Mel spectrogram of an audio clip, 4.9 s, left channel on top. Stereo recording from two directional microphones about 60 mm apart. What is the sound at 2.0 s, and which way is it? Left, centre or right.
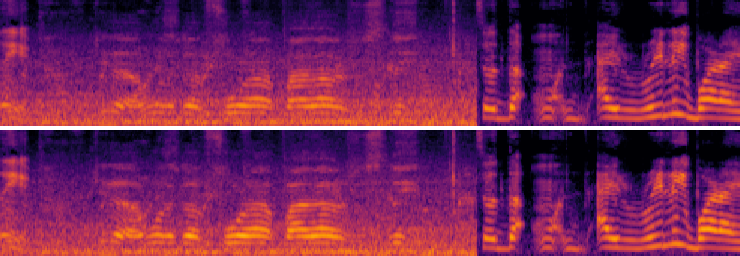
Speech, left.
